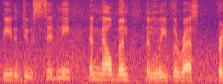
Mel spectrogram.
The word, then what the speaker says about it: Melbourne: It's spelled like Melbourne, but it's pronounced Melbourne.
